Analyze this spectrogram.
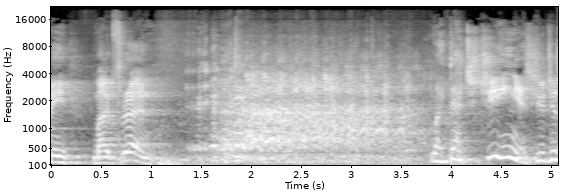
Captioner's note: audience Laughing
